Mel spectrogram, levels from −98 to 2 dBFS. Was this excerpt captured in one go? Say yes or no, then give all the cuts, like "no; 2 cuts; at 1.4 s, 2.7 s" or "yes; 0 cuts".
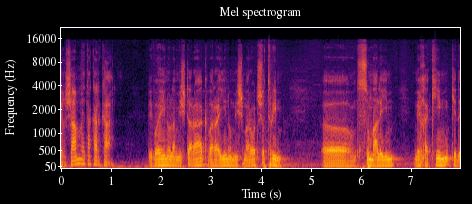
no; 1 cut; at 1.7 s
